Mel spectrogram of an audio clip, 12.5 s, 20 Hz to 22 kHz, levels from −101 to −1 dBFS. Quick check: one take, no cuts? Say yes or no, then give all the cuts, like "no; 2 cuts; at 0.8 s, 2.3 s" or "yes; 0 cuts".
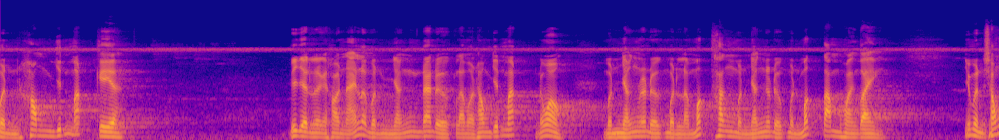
yes; 0 cuts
